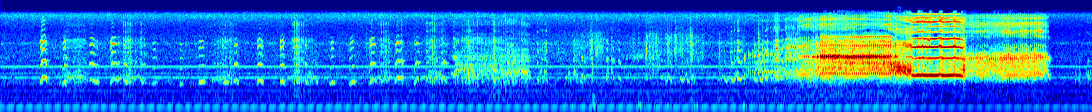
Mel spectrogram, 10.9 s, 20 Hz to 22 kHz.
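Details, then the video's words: Barn owls at a nest in Catalonia, 19 August 2022, mating after the kestrels left; a series of short rasping calls, then a loud, long harsh hissing screech near the end, with a steady low hum throughout. "Barn Owl nookie!"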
